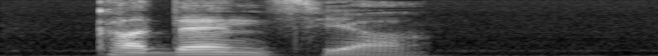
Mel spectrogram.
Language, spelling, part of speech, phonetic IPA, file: Polish, kadencja, noun, [kaˈdɛ̃nt͡sʲja], Pl-kadencja.ogg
